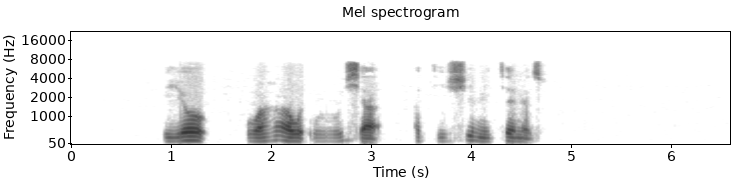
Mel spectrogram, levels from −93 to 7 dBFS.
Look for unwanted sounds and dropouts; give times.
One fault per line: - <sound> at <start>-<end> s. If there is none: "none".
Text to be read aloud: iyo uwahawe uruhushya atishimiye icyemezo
none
